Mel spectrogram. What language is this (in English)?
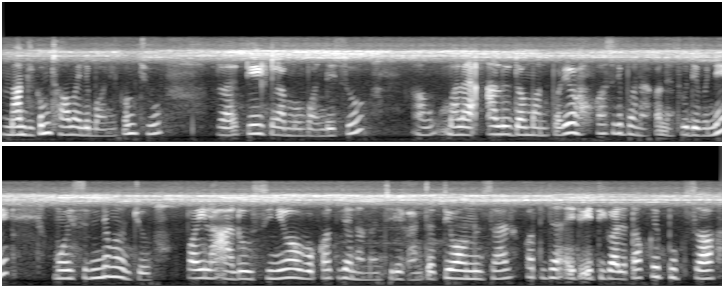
Nepali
